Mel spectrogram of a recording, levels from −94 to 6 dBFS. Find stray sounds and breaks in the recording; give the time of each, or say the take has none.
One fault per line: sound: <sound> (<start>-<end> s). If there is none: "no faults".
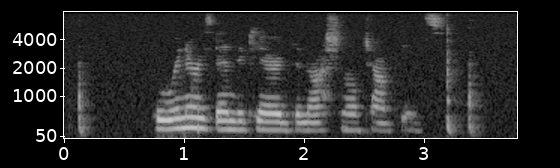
no faults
